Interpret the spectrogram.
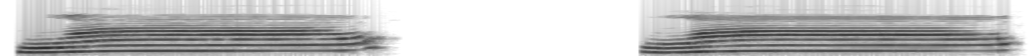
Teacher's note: کبھی بھی فا کی ادائیگی کی طرح اوپر والے دانتوں کو نچلے ہونٹ کے گیلے حصے سے ٹچ نہیں کرنا، بلکہ ہونٹوں کو گول کر کے پڑھنا ہے۔ واو، واو چھوٹا سا نہیں پڑھا جاتا، 5 الف کے برابر ہی لمبا کر کے ادا کیا جاتا ہے · واو کو پروناؤنس کرتے ہوئے ہونٹوں کو گول کر کے ادائیگی کی جاتی ہے۔ کبھی بھی فا کی ادائیگی کی طرح اوپر والے دانتوں کو نچلے ہونٹ کے گیلے حصے سے ٹچ نہیں کرنا، بلکہ ہونٹوں کو گول کر کے پڑھنا ہے۔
